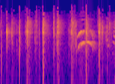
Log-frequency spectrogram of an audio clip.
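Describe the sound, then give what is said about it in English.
A few people clap after a child's joke, with scattered irregular hand claps over a cheer and voices talking throughout. “everybody give him a clap”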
